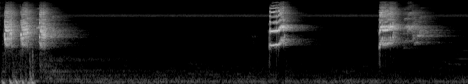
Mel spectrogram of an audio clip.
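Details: Lovebird voice used to get other birds singing along: a quick triple burst of harsh screechy chirps, then two single rasping calls after a pause.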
